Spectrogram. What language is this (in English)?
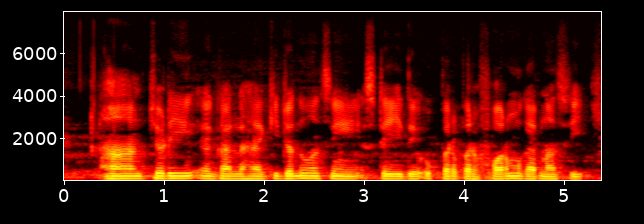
Punjabi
